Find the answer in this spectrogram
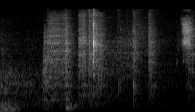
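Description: Guitar background music cuts out just at the start, then faint handling noises: soft rustles and a few light clicks.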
